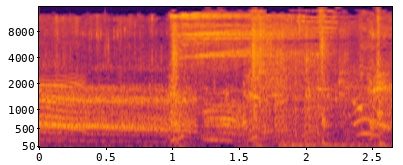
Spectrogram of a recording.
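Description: A sword whooshes through the air.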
